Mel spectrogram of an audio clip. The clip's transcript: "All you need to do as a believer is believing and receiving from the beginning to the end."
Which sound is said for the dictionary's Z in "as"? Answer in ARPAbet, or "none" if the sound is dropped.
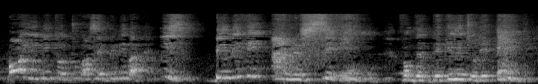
S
